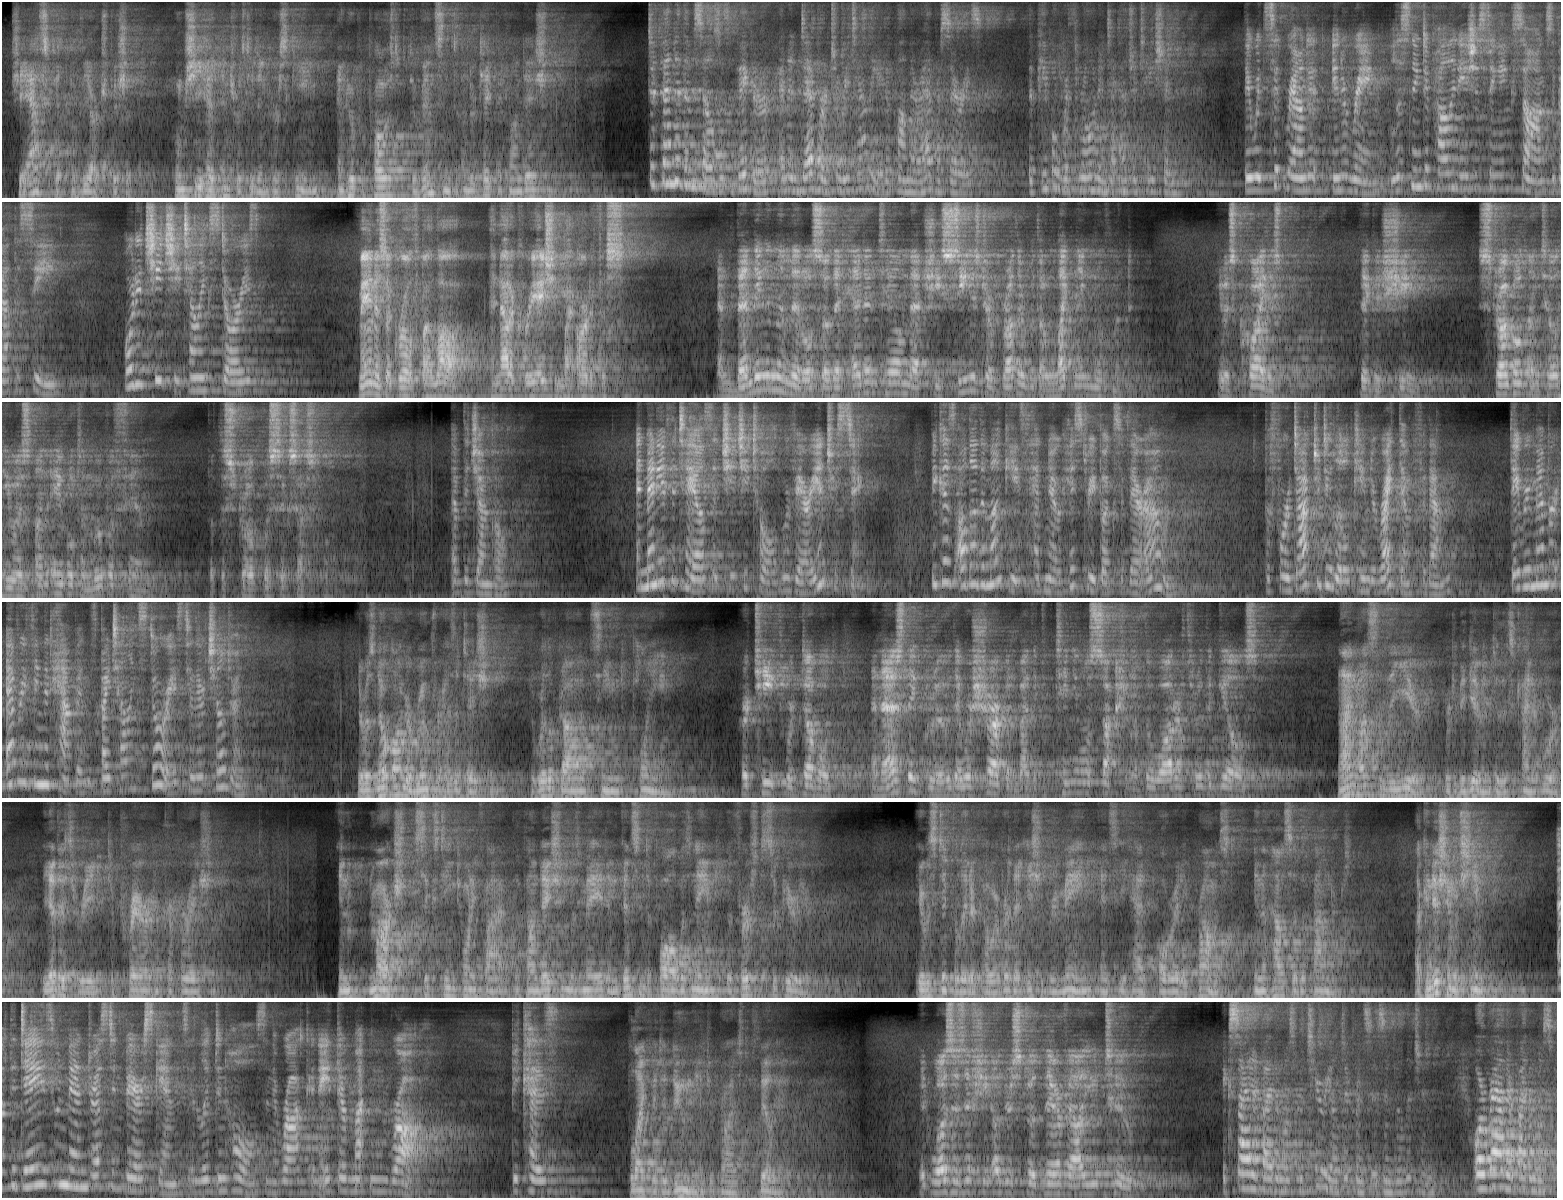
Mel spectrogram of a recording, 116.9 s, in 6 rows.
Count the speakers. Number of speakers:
5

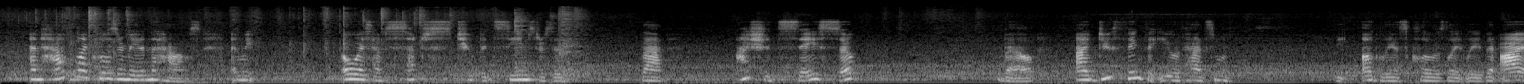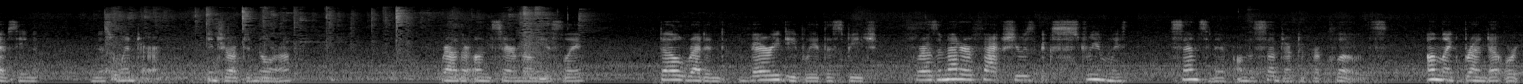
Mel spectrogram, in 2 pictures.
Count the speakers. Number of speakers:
1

